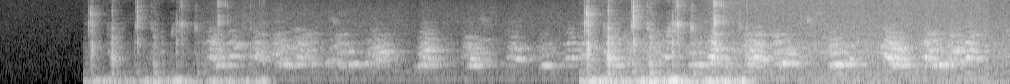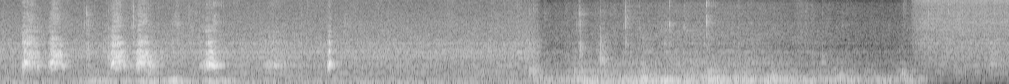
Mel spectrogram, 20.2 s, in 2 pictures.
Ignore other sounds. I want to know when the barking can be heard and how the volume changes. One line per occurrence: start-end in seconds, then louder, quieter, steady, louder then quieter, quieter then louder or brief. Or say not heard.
2.0-13.4 louder.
